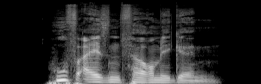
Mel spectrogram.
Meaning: inflection of hufeisenförmig: 1. strong genitive masculine/neuter singular 2. weak/mixed genitive/dative all-gender singular 3. strong/weak/mixed accusative masculine singular 4. strong dative plural
- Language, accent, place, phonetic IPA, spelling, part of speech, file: German, Germany, Berlin, [ˈhuːfʔaɪ̯zn̩ˌfœʁmɪɡn̩], hufeisenförmigen, adjective, De-hufeisenförmigen.ogg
